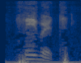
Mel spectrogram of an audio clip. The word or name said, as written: favorite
